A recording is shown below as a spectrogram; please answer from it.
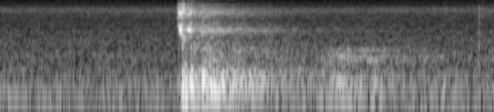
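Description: A badminton racket strikes a shuttlecock once, about a second in, with a sharp crack that rings on in the hall's echo.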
